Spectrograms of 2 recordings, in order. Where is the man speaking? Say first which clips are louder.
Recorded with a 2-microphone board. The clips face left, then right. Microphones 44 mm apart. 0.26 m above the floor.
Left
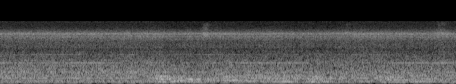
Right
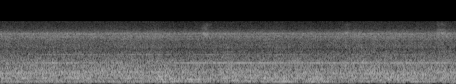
Right 2 dB; centre (ahead or behind), 5 m; by 4.5 s 15° left (ahead or behind), 6.5 m.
